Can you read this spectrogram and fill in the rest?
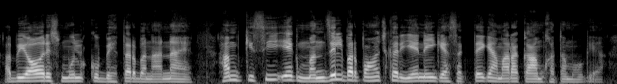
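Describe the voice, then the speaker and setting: High-voiced man, formal and declamatory. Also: a bit bright, clean tone, no room sound. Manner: declamatory, emphatic, formal literary phrasing. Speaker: presenter and poetry reciter. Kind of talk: literary talk with Urdu poetry recitation.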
